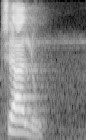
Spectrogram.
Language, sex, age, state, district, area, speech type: Gujarati, female, 30-45, Gujarat, Anand, urban, read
